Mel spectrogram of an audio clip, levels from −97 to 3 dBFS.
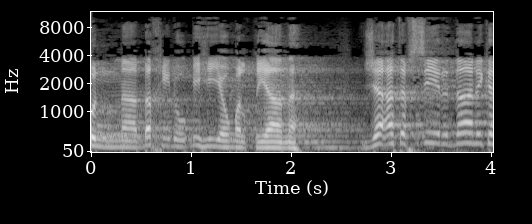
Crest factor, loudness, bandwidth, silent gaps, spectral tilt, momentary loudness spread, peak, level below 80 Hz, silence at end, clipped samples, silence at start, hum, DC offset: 18 dB; -19 LUFS; 11 kHz; none; -3.5 dB/octave; 14 LU; -2 dBFS; -48 dBFS; 0 s; under 0.1%; 0 s; none; under 0.1%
